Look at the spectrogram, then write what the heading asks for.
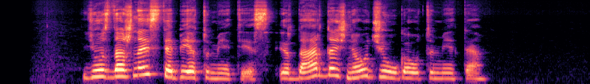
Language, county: Lithuanian, Kaunas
